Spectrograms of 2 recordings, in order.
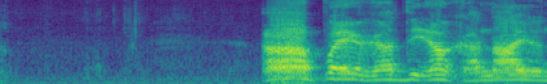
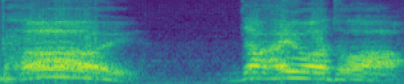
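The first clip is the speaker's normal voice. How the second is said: sudden shout, much higher and louder; angry shout; 5 semitones higher, 3 dB louder than usual. Acted. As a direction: bark at the lazy workers. Boss catches workers slacking.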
